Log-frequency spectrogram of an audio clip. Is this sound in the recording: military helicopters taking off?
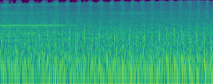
yes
